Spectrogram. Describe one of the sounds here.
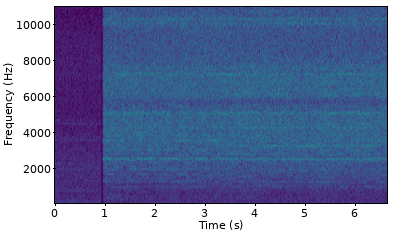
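Jet engines hum steadily at idle with a high whine.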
